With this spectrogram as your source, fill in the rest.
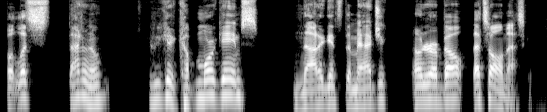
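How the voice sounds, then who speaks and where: A man's voice: fairly high pitch, fairly quick, no echo, clean studio sound. A man hosting a sports podcast, giving informal, wry, conversational commentary.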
